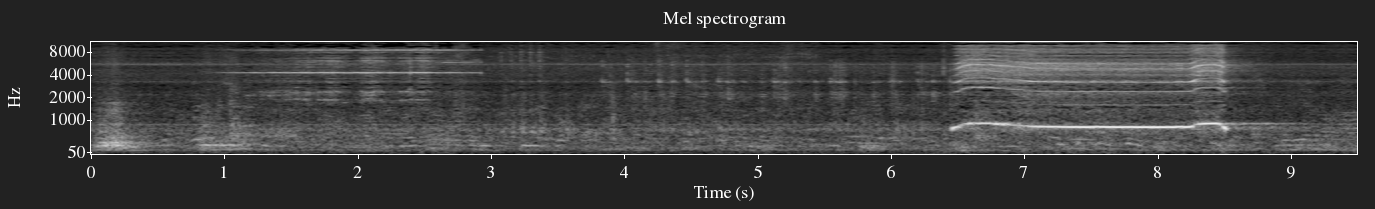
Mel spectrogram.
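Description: A model steam locomotive gives a shrill whistle.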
